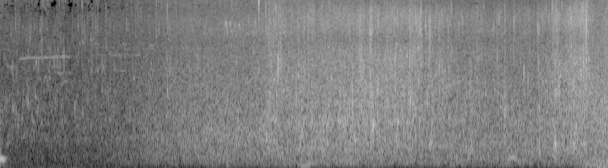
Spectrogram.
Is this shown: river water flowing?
yes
